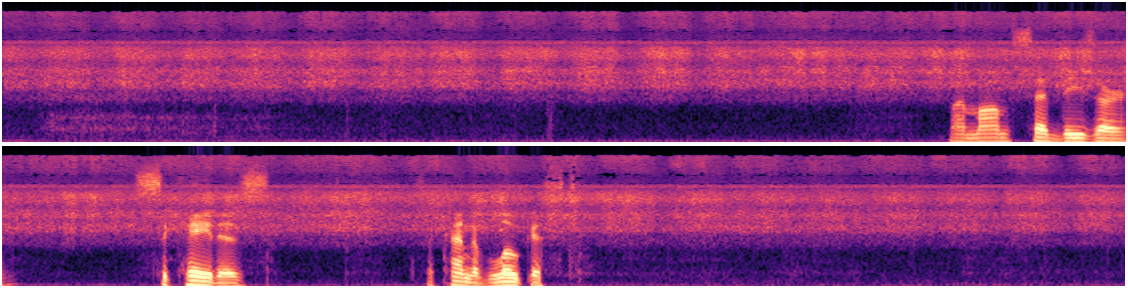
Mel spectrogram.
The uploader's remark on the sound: Night Sounds in Rural Tennessee. Upon arriving at my parents' house tonight, I was struck anew by the incredible sounds of wildlife where they live in the woods.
